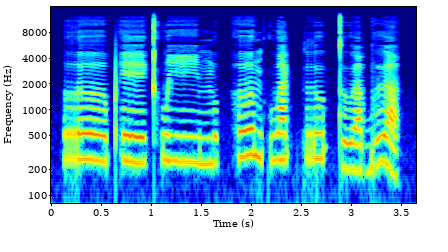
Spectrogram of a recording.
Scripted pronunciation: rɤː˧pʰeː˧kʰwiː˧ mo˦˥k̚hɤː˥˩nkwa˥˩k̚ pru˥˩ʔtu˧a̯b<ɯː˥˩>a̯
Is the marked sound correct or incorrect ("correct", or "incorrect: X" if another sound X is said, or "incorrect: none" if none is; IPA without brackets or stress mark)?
incorrect: ɯ˥˩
